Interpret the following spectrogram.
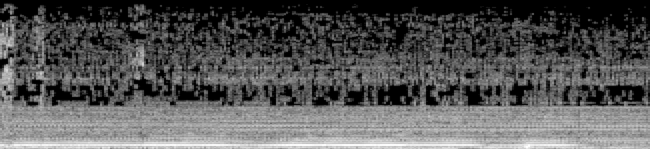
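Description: Hydraulic press's pump running with a steady, even-pitched drone that eases off a little near the end.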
